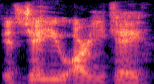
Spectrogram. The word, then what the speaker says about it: Jurek: from last week, where Kyle Urek, I think that's the way his name is pronounced. It's Jurek, but I guess the J is the Slavic J.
